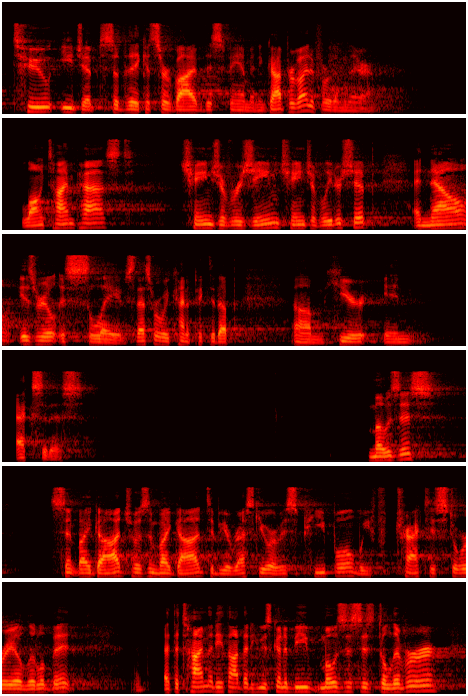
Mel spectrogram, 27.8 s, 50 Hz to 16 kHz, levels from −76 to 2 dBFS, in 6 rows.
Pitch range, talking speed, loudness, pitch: 110-145 Hz, 165 wpm, -36 LUFS, 125 Hz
